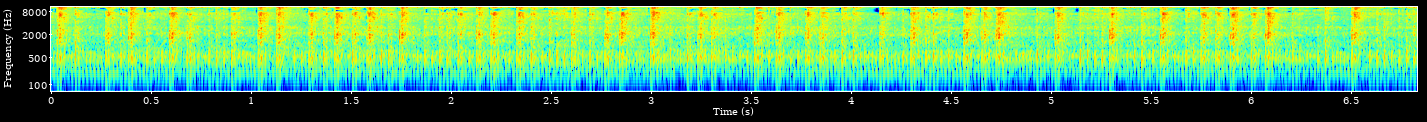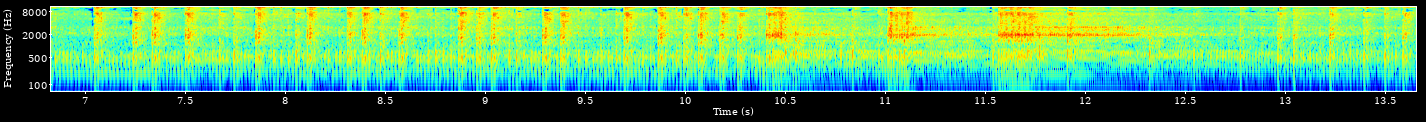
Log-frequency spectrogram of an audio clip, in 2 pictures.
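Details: McCulloch Super Pro 125C chainsaw; loud raspy steady high rev, crisp and even, runs well, noisy because the muffler-to-exhaust gasket is still missing.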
